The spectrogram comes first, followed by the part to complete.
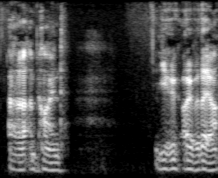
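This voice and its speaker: Speaking with an English accent, a man sounds somewhat breathy at a moderate pace. His intonation is monotone and flat, and the recording is very clean with a silent background. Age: 60s. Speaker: photographer and video vlogger. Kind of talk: casual video diary. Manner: hesitant, many fillers.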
